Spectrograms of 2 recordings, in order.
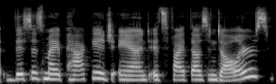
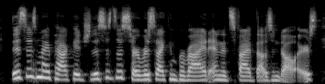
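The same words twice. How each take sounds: First: Rising tune on dollars, unsure; five thousand dollars said as a question; question inflection on price. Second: Falling tune on dollars, no lift; firm statement. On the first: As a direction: let dollars float up, asking approval. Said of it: "you're asking someone to validate". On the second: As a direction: land five thousand dollars flat and final. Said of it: "it's a statement". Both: Shown as a demonstration.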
